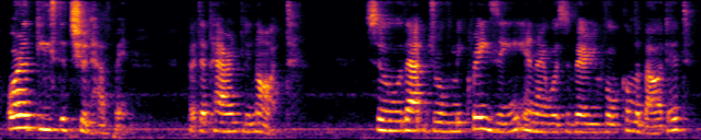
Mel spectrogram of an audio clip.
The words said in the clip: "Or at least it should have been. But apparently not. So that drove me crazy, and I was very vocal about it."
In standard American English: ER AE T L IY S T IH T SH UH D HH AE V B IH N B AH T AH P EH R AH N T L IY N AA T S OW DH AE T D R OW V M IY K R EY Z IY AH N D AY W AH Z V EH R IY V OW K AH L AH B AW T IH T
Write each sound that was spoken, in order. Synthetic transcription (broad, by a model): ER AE T L IY S T IH T SH UH D HH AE V B IH N B AH T AH P EH R AH N T L IY N AA T S OW DH AE T D R OW V M IY K R EY Z IY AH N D AY W AH Z V EH R IY V OW K AH L AH B AW T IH T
